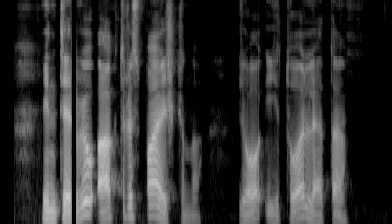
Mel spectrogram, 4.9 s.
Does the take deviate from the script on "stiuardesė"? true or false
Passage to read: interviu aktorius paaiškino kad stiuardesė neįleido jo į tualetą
true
